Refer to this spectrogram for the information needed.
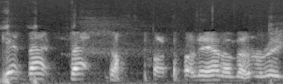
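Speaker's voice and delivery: acted, light, mild, high-pitched yell. Retelling yelling at a boxer to get out of the ring: imitating own yelling. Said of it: "yelling at him".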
